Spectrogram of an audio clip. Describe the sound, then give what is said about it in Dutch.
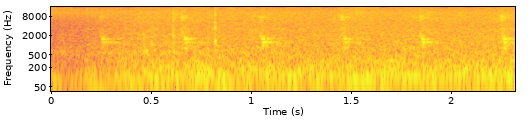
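A clock ticks steadily in near silence, its sharp, light clicks evenly spaced over a faint low hum, with no voices. “Ja, we horen een klok. Ja. En stilte. En stilte vooral.”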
